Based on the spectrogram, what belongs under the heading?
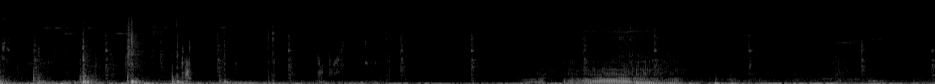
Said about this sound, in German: Wie man nur so schnarchen kann.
